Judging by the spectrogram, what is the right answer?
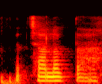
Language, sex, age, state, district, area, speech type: Urdu, female, 30-45, Bihar, Darbhanga, rural, spontaneous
